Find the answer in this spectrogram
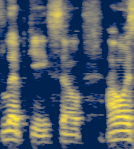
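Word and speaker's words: Luepke: wrong it's lipkey that's lipstick it's lipkey it's pronounced lipkey so I always say loopy but yeah I guess it's us anyway but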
